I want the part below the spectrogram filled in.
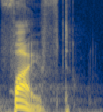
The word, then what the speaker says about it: pfeift: Ich glaube, mein Schwein pfeift. Mm, pfeift es, un poco difícil de pronunciar para nosotros españoles porque empieza con una P y le sigue una F.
